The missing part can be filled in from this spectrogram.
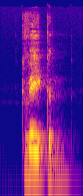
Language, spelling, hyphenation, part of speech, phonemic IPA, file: Dutch, kweken, kwe‧ken, verb / noun, /ˈkʋeː.kə(n)/, Nl-kweken.ogg
- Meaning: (verb) 1. to breed animals 2. to grow a crop or other plants 3. to breed, procreate 4. to develop a property; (noun) plural of kweek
